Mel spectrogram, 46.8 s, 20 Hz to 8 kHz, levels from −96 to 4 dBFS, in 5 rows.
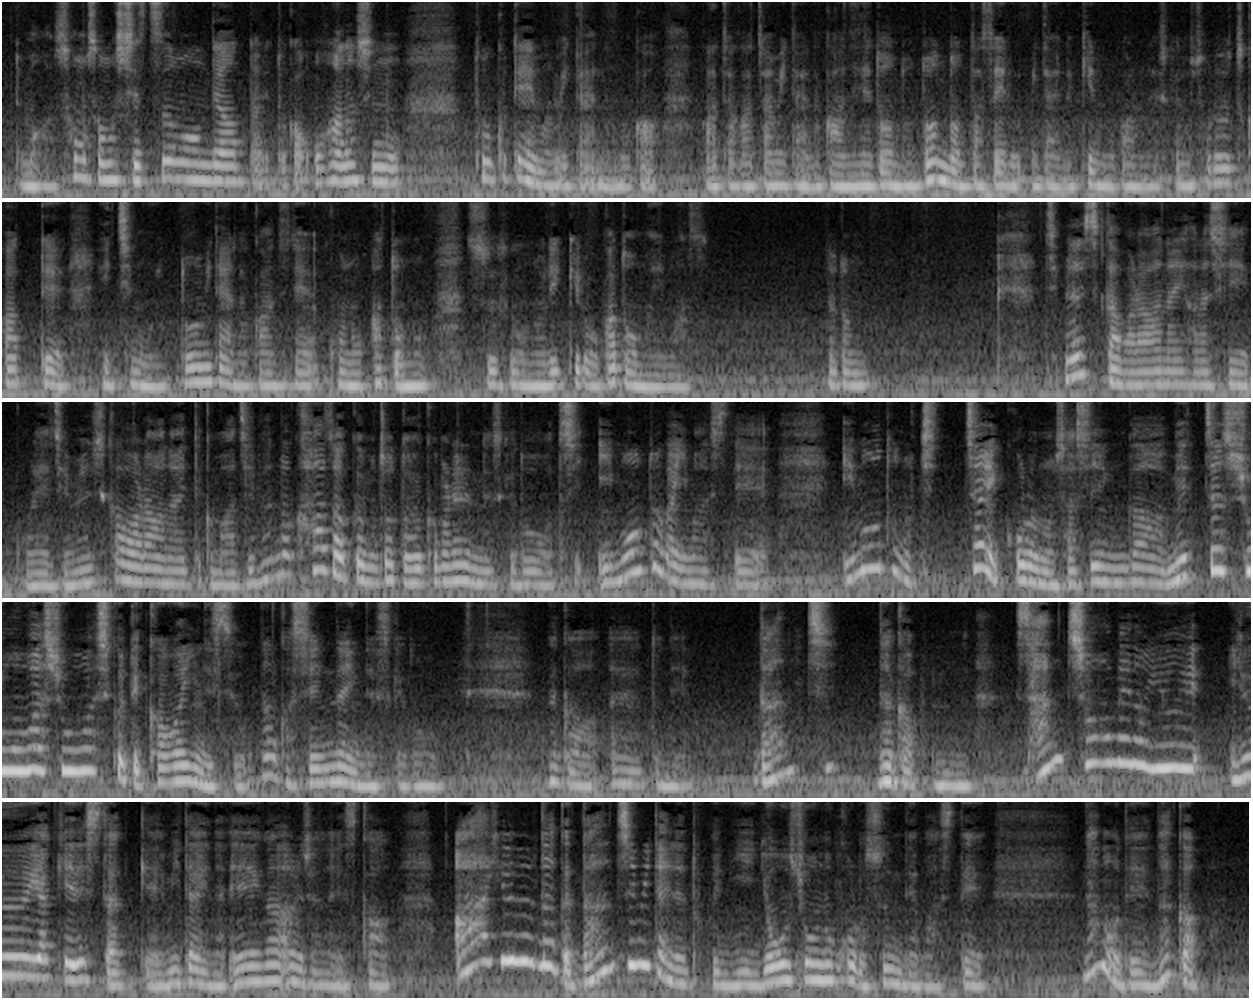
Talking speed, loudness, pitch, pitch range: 350 characters per minute, -30 LUFS, 165 Hz, 145-200 Hz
